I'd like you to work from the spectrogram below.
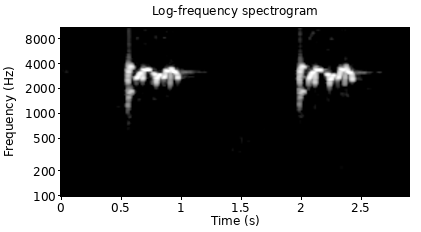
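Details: Sooty-headed bulbul song for luring other bulbuls: two brief gurgling phrases of rapid wavering whistled notes, about one and a half seconds apart.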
